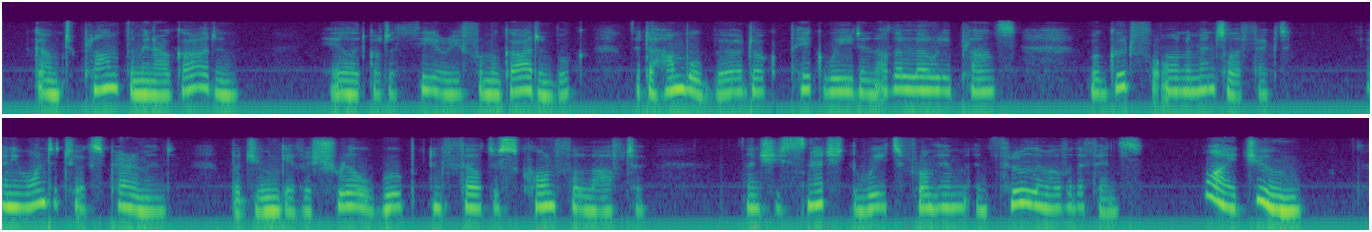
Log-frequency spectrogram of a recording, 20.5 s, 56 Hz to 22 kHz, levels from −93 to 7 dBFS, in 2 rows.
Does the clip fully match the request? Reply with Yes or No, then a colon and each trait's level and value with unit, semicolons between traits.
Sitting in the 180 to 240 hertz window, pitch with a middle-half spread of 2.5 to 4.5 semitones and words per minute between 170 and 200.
Yes: medium, 185 Hz; average, 3.1 semitones; average, 180 wpm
